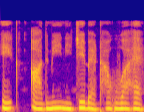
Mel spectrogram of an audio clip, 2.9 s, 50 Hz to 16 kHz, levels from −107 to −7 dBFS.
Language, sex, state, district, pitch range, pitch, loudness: Hindi, female, Jharkhand, Deoghar, 175-185 Hz, 175 Hz, -15 LUFS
